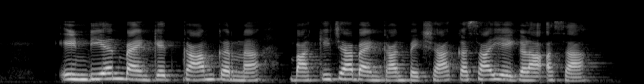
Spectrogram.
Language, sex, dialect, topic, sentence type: Marathi, female, Southern Konkan, banking, statement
